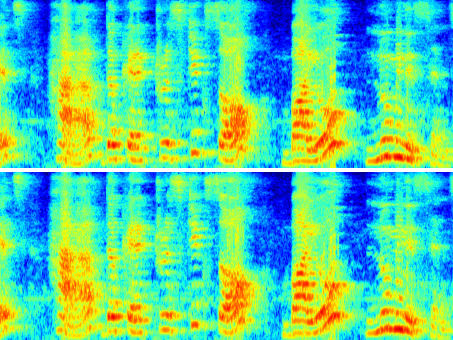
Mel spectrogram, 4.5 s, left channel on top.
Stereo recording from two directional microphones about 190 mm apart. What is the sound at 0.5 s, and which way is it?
A woman's voice, 10° left (ahead or behind).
